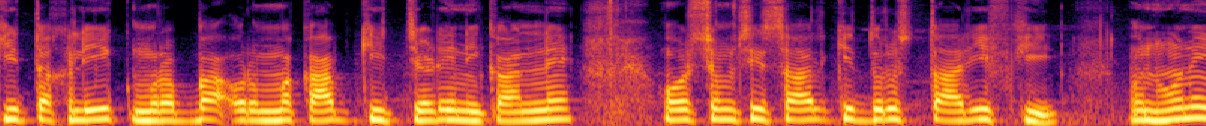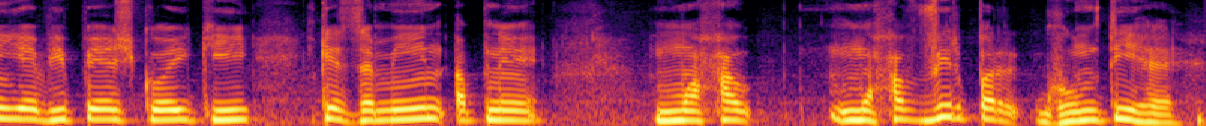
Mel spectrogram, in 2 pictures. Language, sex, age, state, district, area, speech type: Urdu, male, 30-45, Uttar Pradesh, Muzaffarnagar, urban, spontaneous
